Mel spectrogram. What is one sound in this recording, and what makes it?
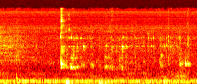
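Beer pours from a bottle into a glass.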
